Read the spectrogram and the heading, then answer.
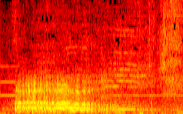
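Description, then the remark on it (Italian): A loud, drawn-out tiger roar that starts abruptly, then slides downward in pitch and trails off into a rough, fading growl, heard on its own. “Senti il tigre!”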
